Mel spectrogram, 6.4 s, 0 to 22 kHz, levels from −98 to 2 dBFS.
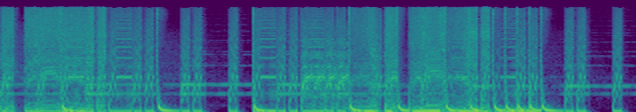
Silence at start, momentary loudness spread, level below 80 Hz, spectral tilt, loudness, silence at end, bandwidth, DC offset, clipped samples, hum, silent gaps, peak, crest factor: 0 s; 10 LU; -28 dBFS; -4 dB/octave; -28 LUFS; 0.1 s; 17 kHz; under 0.1%; under 0.1%; none; none; -10 dBFS; 16 dB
